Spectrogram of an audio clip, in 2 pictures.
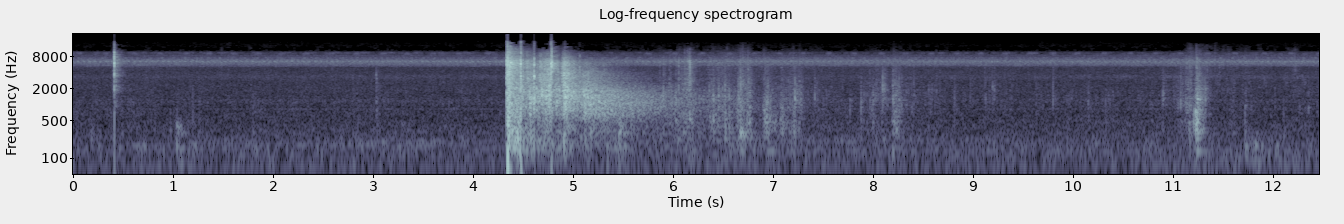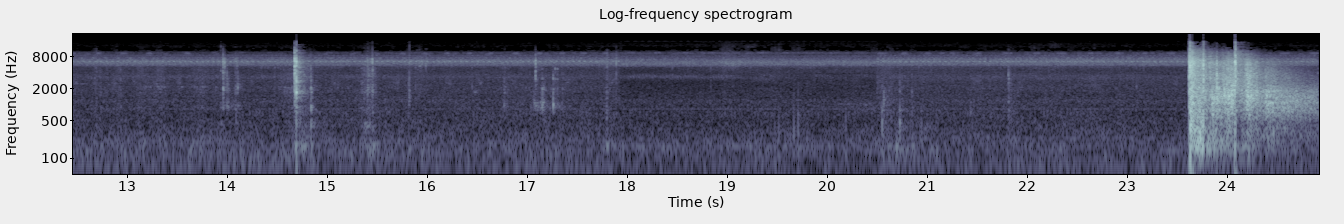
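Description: Two shots from a Smith & Wesson M&P 15-22 .22 rimfire semi-automatic rifle, about 19 seconds apart, each with a short echo, and a few faint clicks between them. After the second shot the spent case stays in the ejection port: a failure to eject. A steady high insect buzz runs underneath.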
